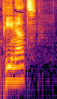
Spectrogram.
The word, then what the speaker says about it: peanuts: pronounce properly the T in peanuts?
